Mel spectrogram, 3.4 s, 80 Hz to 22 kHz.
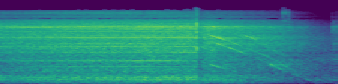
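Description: Milwaukee M12 cordless nibbler running at speed 5, a steady high-pitched motor whine held for a couple of seconds before spinning down, close and alone.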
